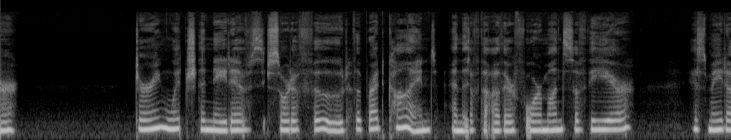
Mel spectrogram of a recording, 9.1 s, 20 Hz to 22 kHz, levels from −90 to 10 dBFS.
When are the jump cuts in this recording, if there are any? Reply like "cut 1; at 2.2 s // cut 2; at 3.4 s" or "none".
cut 1; at 2.5 s // cut 2; at 3.3 s // cut 3; at 4.4 s // cut 4; at 5.5 s // cut 5; at 5.9 s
